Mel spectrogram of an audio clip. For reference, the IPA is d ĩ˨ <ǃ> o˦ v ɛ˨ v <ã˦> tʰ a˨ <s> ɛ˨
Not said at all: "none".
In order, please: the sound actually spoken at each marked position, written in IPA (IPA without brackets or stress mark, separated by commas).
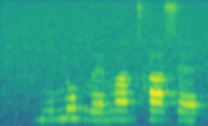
n, ã˨, s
